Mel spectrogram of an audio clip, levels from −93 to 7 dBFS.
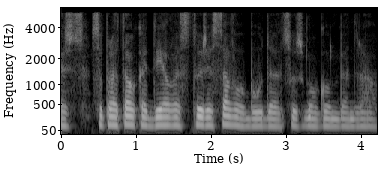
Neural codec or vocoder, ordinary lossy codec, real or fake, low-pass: none; MP3, 48 kbps; real; 5.4 kHz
